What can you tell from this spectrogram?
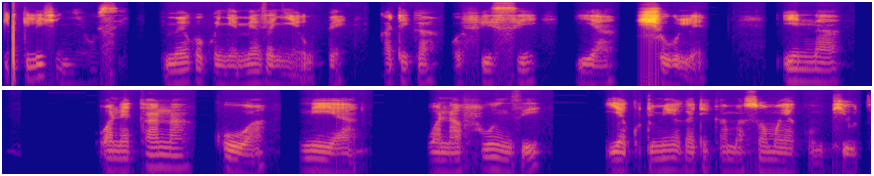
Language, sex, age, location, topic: Swahili, male, 25-35, Kisumu, education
